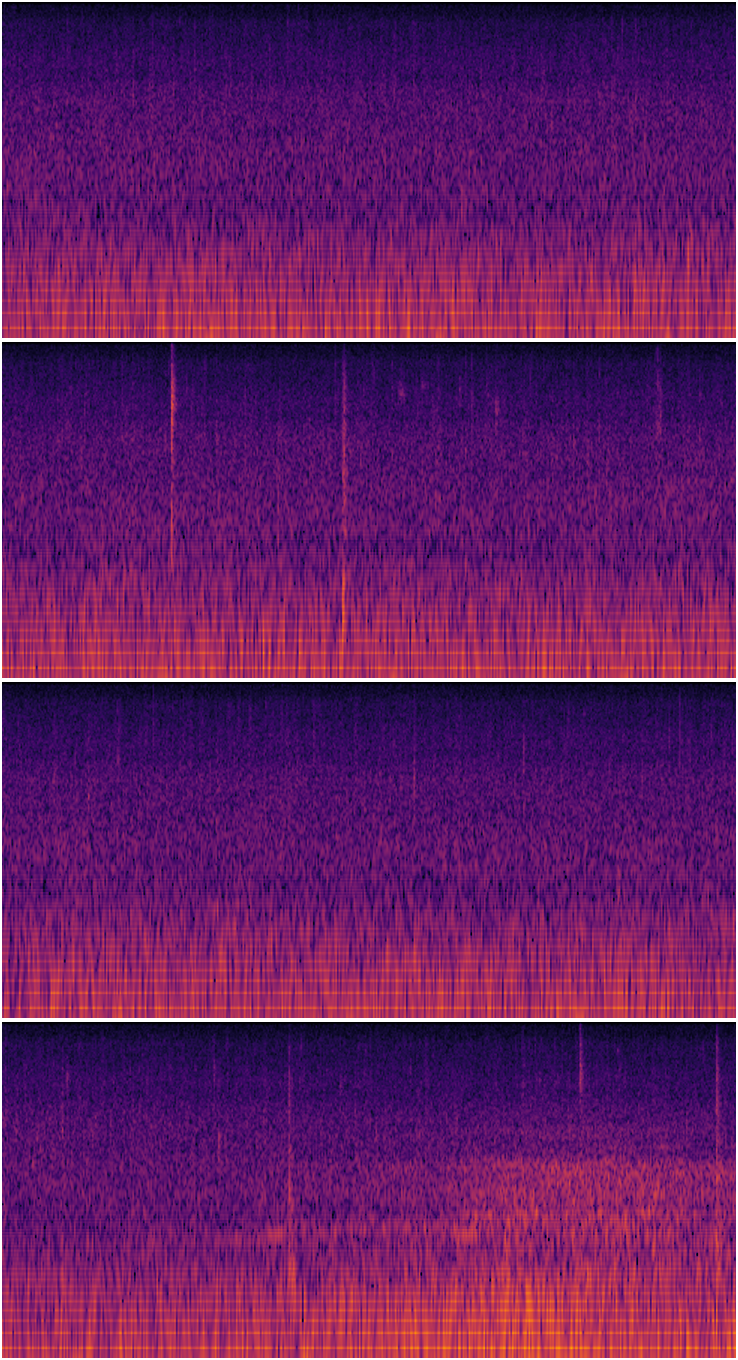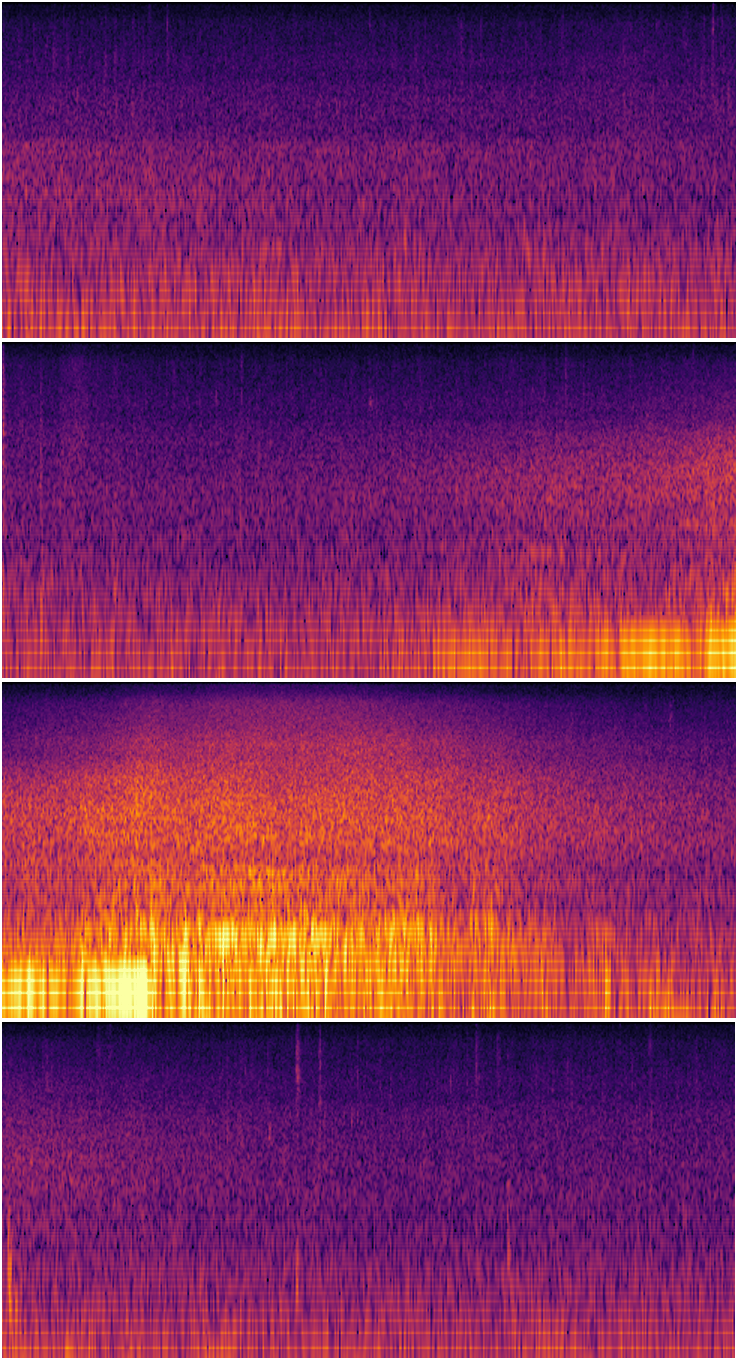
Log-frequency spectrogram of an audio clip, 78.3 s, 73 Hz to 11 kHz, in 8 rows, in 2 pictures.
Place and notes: {"title": "mainz-gonsenheim, am haag: terrasse - the city, the country & me: covered porch", "date": "2010-10-16 01:03:00", "description": "under a covered porch while it rains\nthe city, the country & me: october 16, 2010", "latitude": "50.00", "longitude": "8.22", "altitude": "123", "timezone": "Europe/Berlin"}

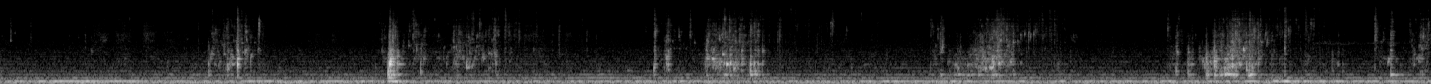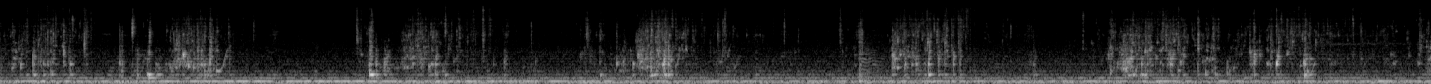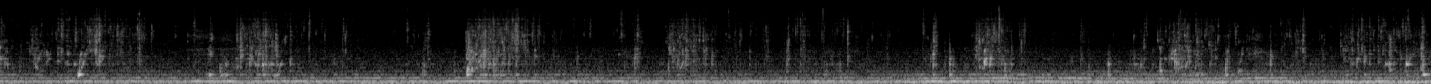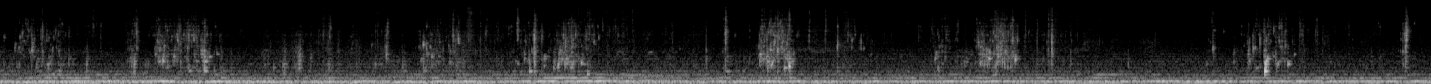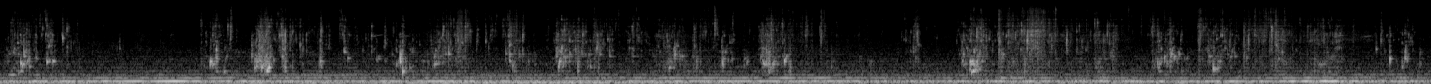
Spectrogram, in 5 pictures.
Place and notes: {"title": "Manresa, Barcelona, Spain - bell and wash resonance, manresa", "date": "1992-08-05 08:19:00", "description": "sound of church bell and washing resonated in metal container.\nSony MS mic, Dat recorder", "latitude": "41.72", "longitude": "1.82", "altitude": "244", "timezone": "Europe/Madrid"}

